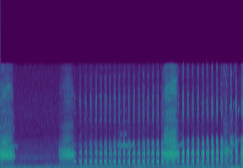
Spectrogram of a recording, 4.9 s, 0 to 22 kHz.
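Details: Barn owl nestlings, nine chicks at day 19 in a chimney-side nest box at Ságvár, Hungary: loud rasping hiss bursts alternate with fast, evenly pulsed ticking that speeds up toward the end.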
